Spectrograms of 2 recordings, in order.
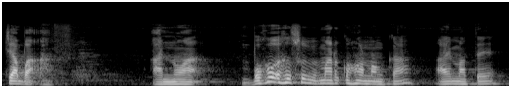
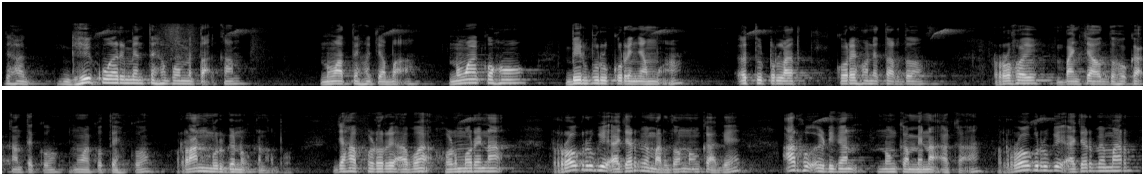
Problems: background sounds at intervals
